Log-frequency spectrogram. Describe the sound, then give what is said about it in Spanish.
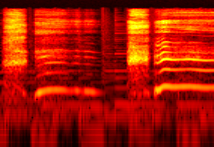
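A voice imitates a young child crying while walking with a group carrying backpacks to a camp: two loud, wavering wails with sharp gasping onsets, each trailing into a long sobbing moan, unaccompanied by speech. “El lugar era bastante grande y de repente veo que uno empieza”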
